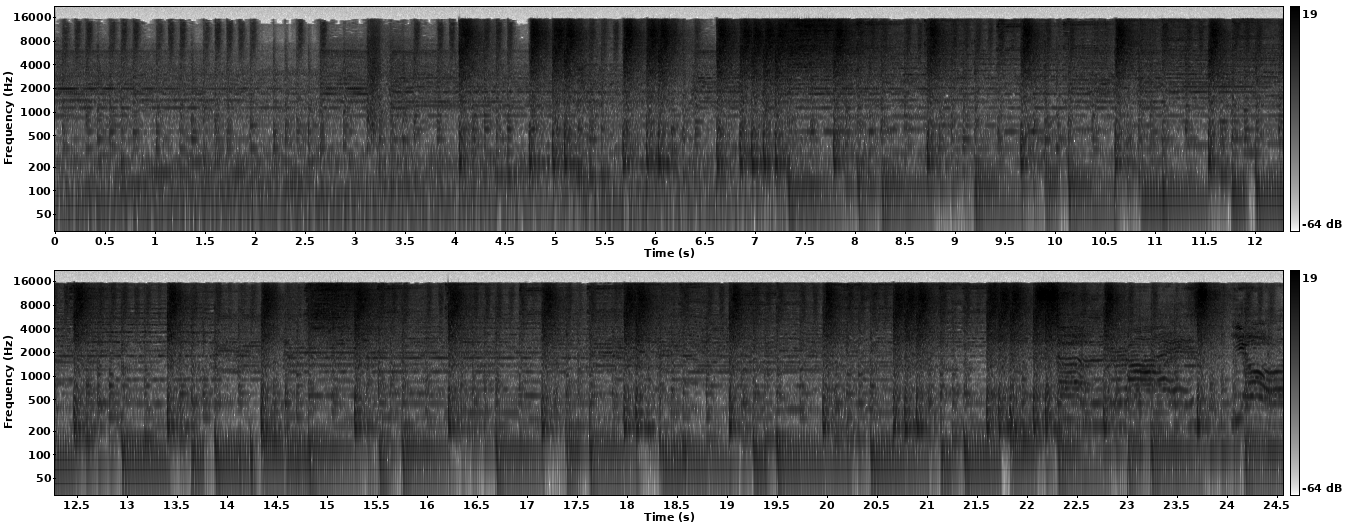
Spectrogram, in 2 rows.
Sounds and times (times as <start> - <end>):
Music: 0.0 - 24.5.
